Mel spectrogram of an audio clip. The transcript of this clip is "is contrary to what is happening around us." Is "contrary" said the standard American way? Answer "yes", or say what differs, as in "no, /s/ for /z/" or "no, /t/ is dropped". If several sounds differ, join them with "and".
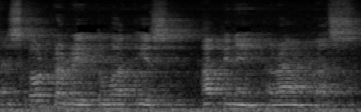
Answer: no, /n/ is dropped and /ɹ/ is dropped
